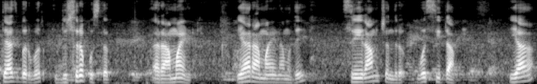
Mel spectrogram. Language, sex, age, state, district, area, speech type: Marathi, male, 45-60, Maharashtra, Thane, rural, spontaneous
